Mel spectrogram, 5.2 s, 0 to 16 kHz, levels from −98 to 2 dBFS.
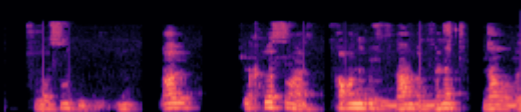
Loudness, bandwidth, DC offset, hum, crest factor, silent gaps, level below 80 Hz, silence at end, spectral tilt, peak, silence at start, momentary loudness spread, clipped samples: -27 LUFS; 7.8 kHz; under 0.1%; none; 18 dB; 1.44-1.59 s, 2.05-2.39 s, 4.71-4.80 s; -60 dBFS; 0 s; -6.5 dB/octave; -8 dBFS; 0.35 s; 15 LU; under 0.1%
